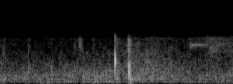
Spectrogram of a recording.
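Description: Two sharp clicks in quick succession about a second in, from fingers handling the phone close to its microphone, over a steady low background din.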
